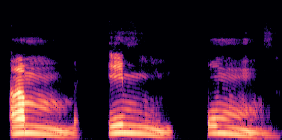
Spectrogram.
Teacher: দুই ঠোঁটের শুকনো অংশ মিলিত হয়ে উচ্চারণ হয় মিম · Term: মিমের মাখরাজ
